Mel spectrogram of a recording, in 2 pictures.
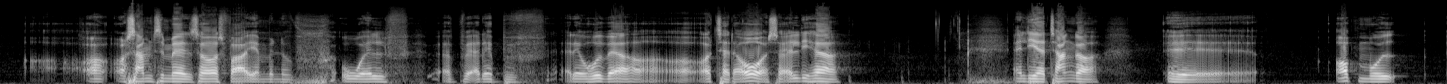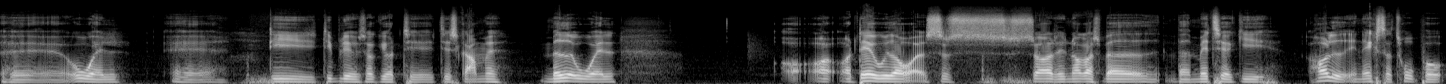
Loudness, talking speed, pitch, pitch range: -14 LUFS, 140 wpm, 125 Hz, 115-135 Hz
